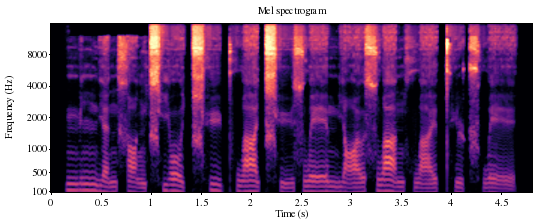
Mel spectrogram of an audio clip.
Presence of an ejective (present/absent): absent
